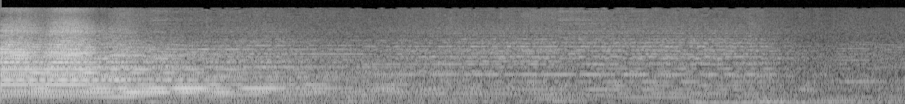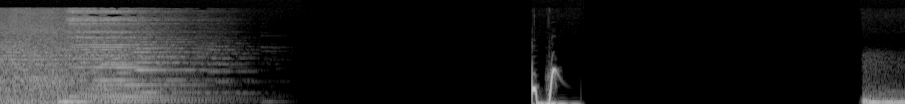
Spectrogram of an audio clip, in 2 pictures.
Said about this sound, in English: Our train is departing.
